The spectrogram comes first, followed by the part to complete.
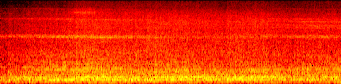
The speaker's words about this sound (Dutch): Weer een aan, hè? Ja, kan een goederentrein zijn of een, dat is altijd een verrassing.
